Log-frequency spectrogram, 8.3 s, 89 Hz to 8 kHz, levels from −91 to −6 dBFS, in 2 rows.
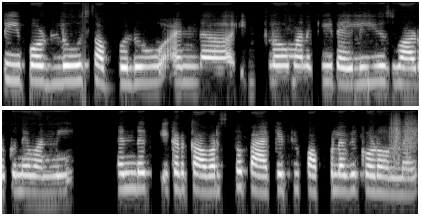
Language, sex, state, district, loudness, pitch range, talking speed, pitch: Telugu, female, Andhra Pradesh, Visakhapatnam, -17 LUFS, 240-255 Hz, 130 wpm, 245 Hz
